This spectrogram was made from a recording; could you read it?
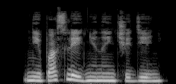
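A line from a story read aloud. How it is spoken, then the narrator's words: Stern old woman reminding. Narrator (Russian): строго напомнила толкун-баба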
